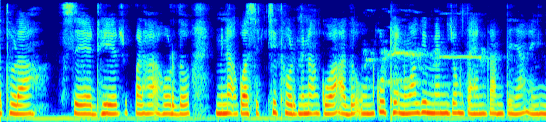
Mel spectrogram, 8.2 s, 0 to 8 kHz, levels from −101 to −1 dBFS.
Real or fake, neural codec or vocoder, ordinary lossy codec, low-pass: fake; vocoder, 44.1 kHz, 128 mel bands every 512 samples, BigVGAN v2; AAC, 32 kbps; 7.2 kHz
